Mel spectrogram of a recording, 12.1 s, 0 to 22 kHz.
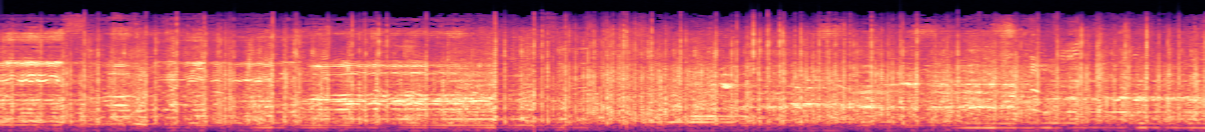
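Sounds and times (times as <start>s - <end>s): fireworks popping and crackling: 0.0s - 12.0s
loud show music over loudspeakers: 0.0s - 12.0s.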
